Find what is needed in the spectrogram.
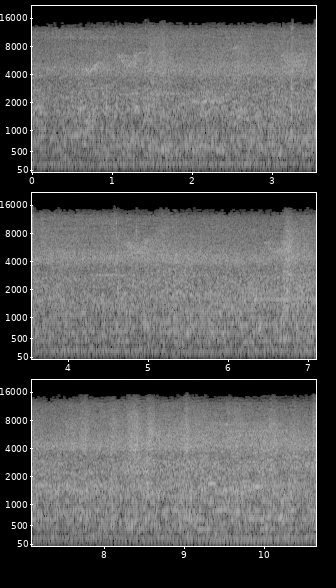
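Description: Steady outdoor background noise with indistinct, distant voices running under it and a few faint ticks; no clear animal call stands out.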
